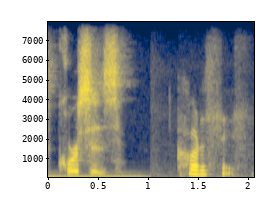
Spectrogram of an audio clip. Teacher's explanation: All right, so here, instead of courses, okay, give me an unvoiced S, the first S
